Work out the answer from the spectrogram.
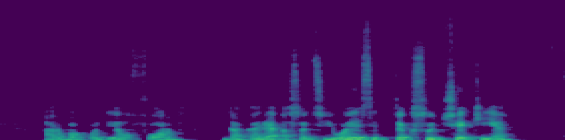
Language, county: Lithuanian, Šiauliai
